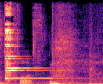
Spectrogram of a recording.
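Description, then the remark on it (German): A bright glass clink rings out, its tone lingering briefly, followed by softer handling and a faint swallow-like sound as a glass of plain, non-carbonated water is drunk. “Soll ihr noch ein Wasser sprudeln? Nö. Das hm. trinke ich mal pur jetzt.”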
